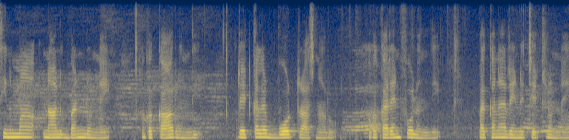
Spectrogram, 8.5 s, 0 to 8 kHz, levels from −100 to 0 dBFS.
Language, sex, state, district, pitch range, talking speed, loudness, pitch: Telugu, female, Andhra Pradesh, Sri Satya Sai, 170-195 Hz, 110 wpm, -18 LUFS, 180 Hz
